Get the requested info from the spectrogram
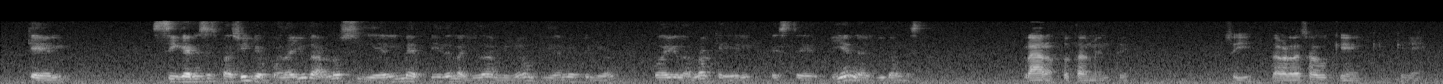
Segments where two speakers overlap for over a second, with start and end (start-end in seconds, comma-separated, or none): none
